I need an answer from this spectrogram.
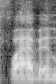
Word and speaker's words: Flavin: So, for those who don't know how to say it, it's not Flavin, it's Flavin, like flaccid. Okay.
